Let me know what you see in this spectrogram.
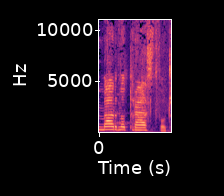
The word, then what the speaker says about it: marnotrawstwo: Marnotrawstwo piszemy z dwiema literkami W. Marnotrawstwo. Ale mówimy marnotrawstwo, czyli w wymowie pomijamy pierwsze W, ale nie możemy go pominąć, pisząc ten wyraz.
